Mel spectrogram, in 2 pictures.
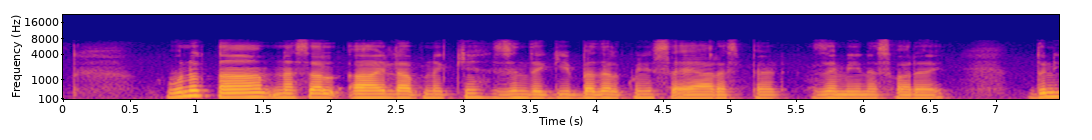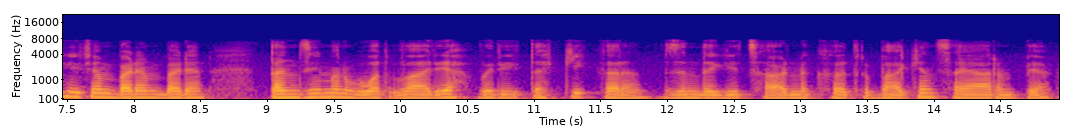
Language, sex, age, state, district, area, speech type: Kashmiri, male, 18-30, Jammu and Kashmir, Kulgam, urban, spontaneous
